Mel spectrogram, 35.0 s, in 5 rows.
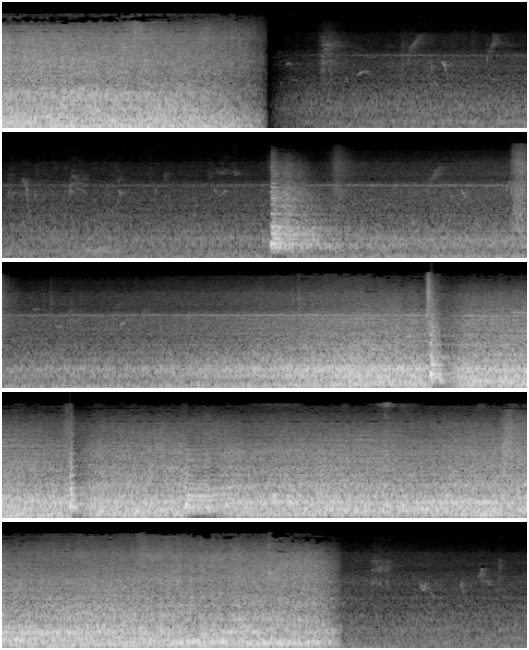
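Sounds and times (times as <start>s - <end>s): locomotive engines rumbling: 4.3s - 35.0s
train horn blast: 10.6s - 11.8s, 19.6s - 20.4s, 21.8s - 22.5s, 23.3s - 25.2s
train wheels rolling: 11.4s - 32.6s.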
